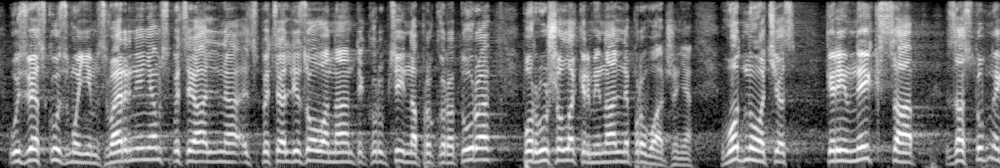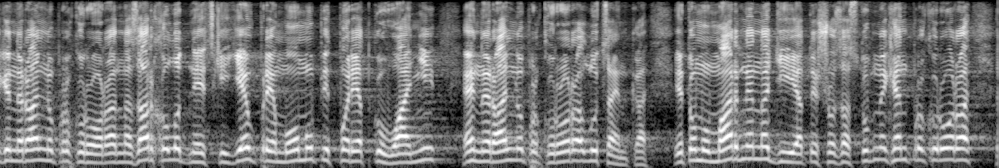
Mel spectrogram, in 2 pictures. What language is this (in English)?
Ukrainian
